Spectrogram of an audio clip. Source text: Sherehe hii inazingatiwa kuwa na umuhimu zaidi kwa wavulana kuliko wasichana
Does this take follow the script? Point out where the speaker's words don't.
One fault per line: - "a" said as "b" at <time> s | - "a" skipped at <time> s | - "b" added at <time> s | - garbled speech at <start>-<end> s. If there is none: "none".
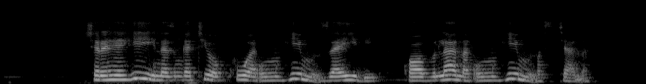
- "na" skipped at 2.6 s
- "kuliko" said as "umuhimu" at 4.8 s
